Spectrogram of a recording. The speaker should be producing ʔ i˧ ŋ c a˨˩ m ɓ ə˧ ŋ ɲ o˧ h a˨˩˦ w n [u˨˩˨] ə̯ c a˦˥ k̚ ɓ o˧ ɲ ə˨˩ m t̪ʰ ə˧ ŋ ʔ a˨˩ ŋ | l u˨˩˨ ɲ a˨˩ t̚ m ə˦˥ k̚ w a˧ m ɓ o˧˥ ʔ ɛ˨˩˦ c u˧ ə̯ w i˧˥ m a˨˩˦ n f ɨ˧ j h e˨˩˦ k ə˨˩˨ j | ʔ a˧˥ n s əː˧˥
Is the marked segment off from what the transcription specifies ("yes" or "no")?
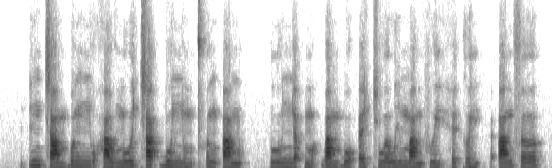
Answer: yes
